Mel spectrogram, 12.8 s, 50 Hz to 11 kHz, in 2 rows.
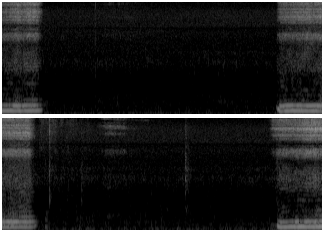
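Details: Moo, deeply asleep, snoring for over a minute: loud, low, droning snores on each in-breath, separated by long quiet pauses, about 10 a minute; heavy snoring.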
